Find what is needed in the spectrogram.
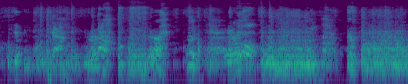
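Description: A voice with music behind it.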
